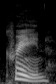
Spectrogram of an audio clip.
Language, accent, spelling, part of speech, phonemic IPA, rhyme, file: English, US, crane, noun / verb, /kɹeɪn/, -eɪn, En-us-crane.ogg
- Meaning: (noun) 1. Any bird of the family Gruidae, large birds with long legs and a long neck which is extended during flight 2. Ardea herodias, the great blue heron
